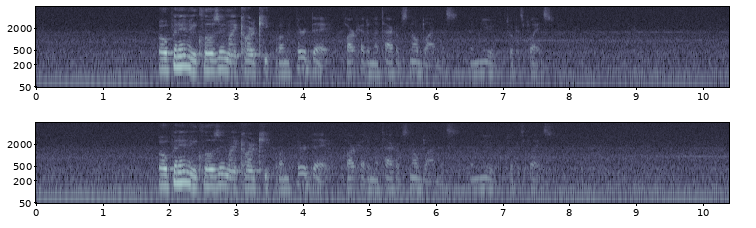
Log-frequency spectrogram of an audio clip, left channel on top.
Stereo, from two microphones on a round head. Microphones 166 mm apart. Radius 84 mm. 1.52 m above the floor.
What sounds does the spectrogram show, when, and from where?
1.8 s keys jangling: 10° left (ahead or behind), 1.0 m; by 3.5 s 70° left (ahead or behind), 2 m
3.6 s a man speaking: 50° left (ahead or behind), 2.5 m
